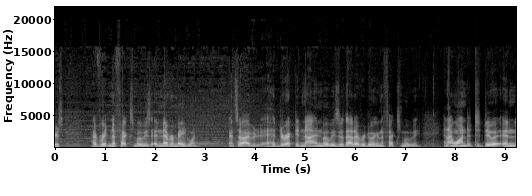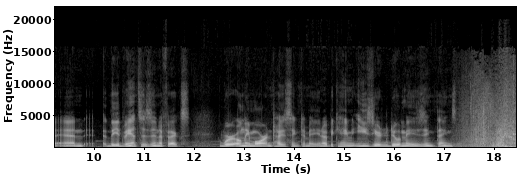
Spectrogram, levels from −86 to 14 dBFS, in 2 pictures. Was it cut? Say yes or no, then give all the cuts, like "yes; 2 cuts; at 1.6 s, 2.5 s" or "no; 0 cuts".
yes; 1 cut; at 7.0 s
